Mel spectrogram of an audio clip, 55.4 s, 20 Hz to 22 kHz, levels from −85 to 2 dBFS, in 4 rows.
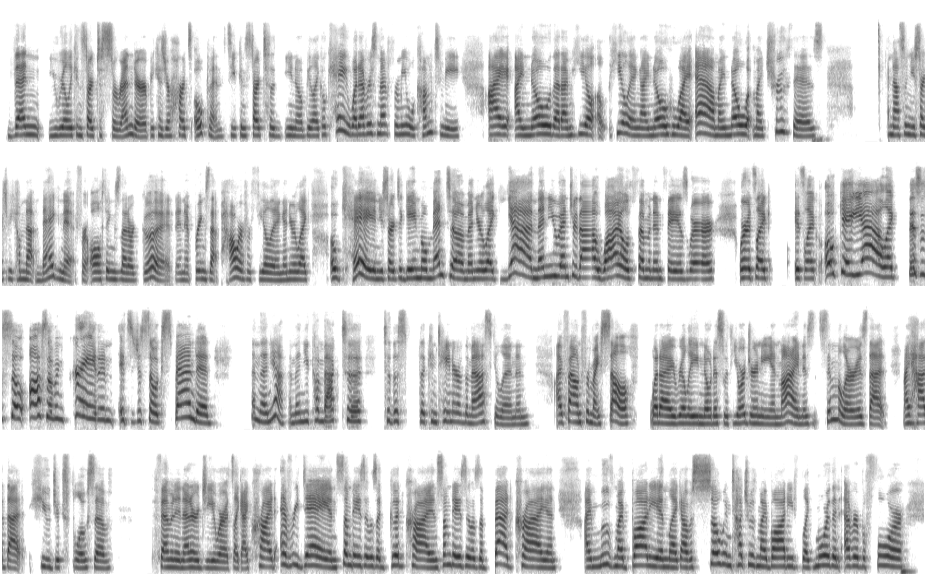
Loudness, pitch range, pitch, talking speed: -22 LUFS, 215-275 Hz, 240 Hz, 210 wpm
